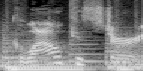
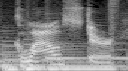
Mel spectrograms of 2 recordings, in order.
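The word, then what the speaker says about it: Gloucester: Like originally I said glalcaster instead of glower.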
